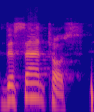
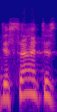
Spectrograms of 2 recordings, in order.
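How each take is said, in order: First: The last syllable has an 'oh' vowel. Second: The last syllable has an 'ih' vowel. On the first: The speaker calls it wrong. "He keeps calling DeSantis DeSantos" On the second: The speaker calls it right. "it's DeSantis in capital I"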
